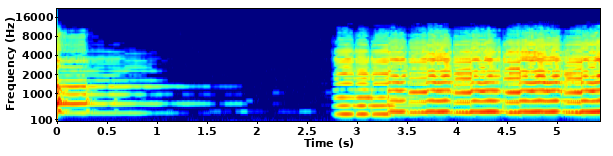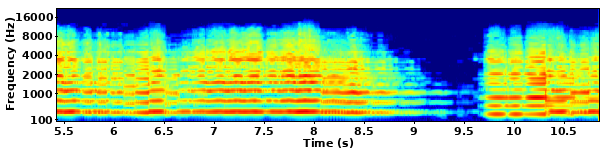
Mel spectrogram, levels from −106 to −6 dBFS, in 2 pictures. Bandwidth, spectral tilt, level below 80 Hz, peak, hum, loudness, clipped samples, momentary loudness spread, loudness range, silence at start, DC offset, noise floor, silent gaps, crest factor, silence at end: 11.5 kHz; 1 dB/octave; under -90 dBFS; -4 dBFS; none; -20 LUFS; under 0.1%; 12 LU; 10 LU; 0 s; under 0.1%; -87 dBFS; none; 18 dB; 0 s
